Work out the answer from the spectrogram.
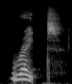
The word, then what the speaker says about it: right: Right begins with the W-R that says r, and an I that makes a long I sound, because as you'll see, it's part of a vowel consonant silent final E syllable, where the E makes the I make its long sound. R, I, T, and the E is silent. Right.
